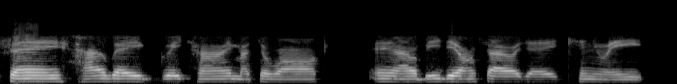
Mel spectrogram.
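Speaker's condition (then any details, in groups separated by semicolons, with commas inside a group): Down syndrome; lives independently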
